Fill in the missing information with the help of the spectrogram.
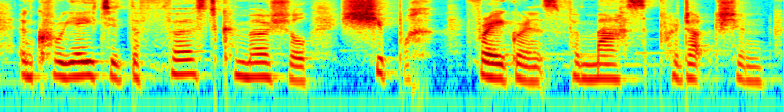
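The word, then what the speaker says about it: chypre: In 1905, Cody introduced perfume to the masses and created the first commercial ship fragrance for mass production called Lori Jang Doti.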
